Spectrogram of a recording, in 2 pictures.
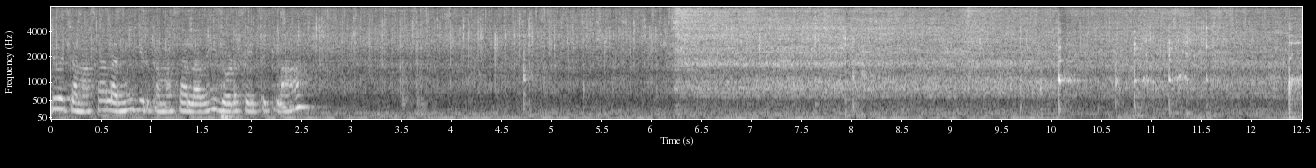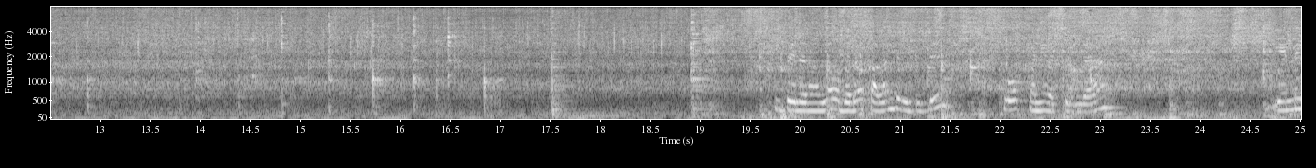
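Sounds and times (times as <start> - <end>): vegetables sizzling in oil: 0.0 - 25.0
metal spoon clinking and scraping: 9.7 - 11.7, 12.4 - 13.1, 13.8 - 17.2, 18.9 - 25.0.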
